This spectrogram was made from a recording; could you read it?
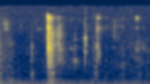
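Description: A few quiet clicks of typing on a computer keyboard as someone types in a website address to order ice cream, one sharper tap followed by several softer, irregular keystrokes against a faint low background hum.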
